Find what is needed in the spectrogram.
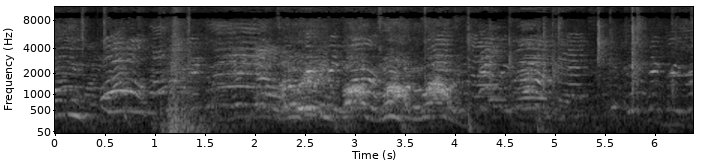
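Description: Small crowd of spectators, many of them children, shouting and calling out over one another, with a thud about a second in.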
